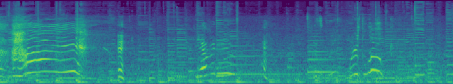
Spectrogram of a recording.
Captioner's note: laughs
